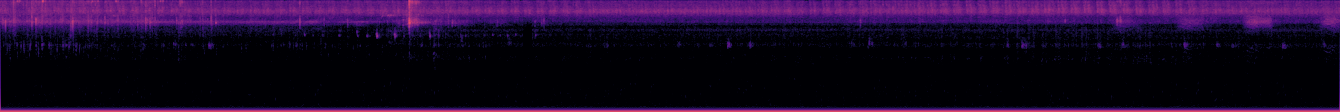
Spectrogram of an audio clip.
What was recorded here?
Leptophyes punctatissima, an orthopteran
